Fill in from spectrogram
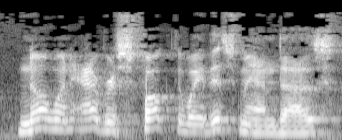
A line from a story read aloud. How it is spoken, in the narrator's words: the guards replied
